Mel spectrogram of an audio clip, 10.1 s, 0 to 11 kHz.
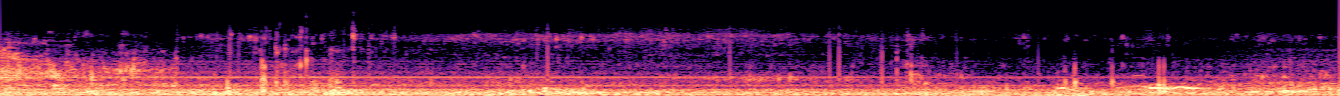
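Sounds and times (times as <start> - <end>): muffled underwater rumble: 0.0 - 10.0
small clicks and bubbling: 0.0 - 10.0
wavering hum: 0.0 - 10.0.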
